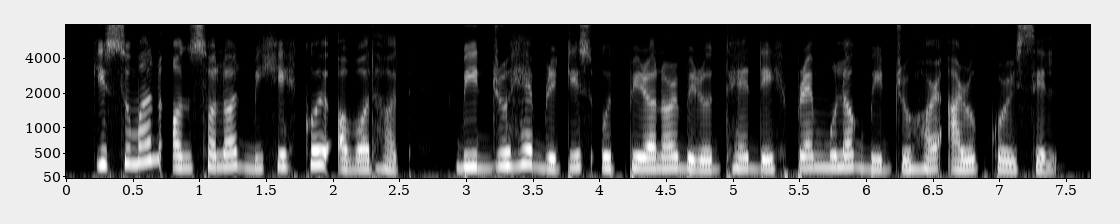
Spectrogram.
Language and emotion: Assamese, neutral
